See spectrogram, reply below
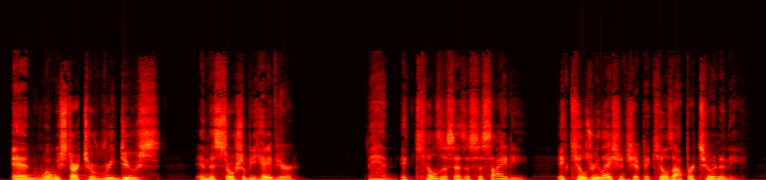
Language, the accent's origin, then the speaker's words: English; Syracuse, New York, United States; here in my hometown of Syracuse, New York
